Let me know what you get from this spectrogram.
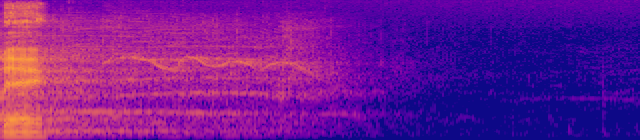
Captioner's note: cheering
